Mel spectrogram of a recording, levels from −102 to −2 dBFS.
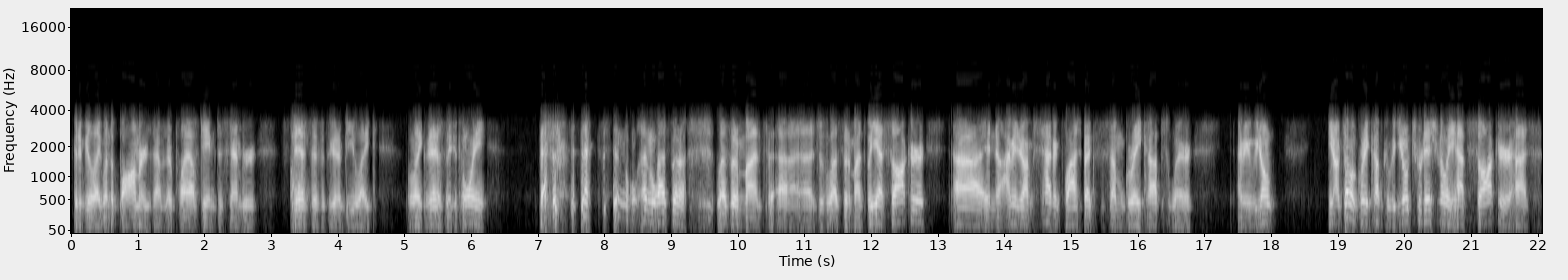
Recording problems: phone-call audio; poor line; nothing above 3 kHz

